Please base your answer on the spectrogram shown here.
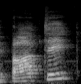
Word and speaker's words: pasté: Ce « pastus » donnera l'ancien français « pasté », qu'on pouvait peut-être prononcer sans « s », qu'on disait « pâté », à partir duquel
